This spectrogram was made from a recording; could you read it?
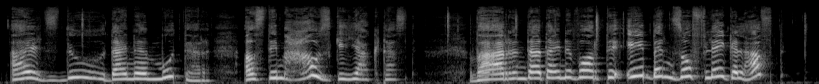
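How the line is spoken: Gentle. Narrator (German): begann sanft

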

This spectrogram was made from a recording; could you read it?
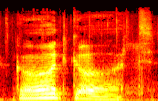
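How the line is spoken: Skeptical murmur. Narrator (German): murmelte, aber sein Ton blieb skeptisch

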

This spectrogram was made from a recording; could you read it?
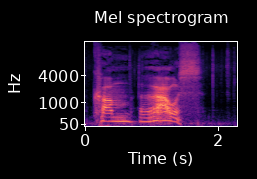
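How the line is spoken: Sharp repeated command. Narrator (German): wiederholte er mit scharfer Stimme

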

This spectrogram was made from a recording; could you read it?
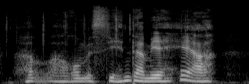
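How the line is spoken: Angry muttering. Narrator (German): murmelte er ärgerlich vor sich hin

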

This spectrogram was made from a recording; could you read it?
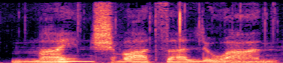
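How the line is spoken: Whisper after deep breath. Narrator (German): holte tief Luft und flüsterte

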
